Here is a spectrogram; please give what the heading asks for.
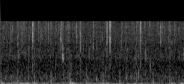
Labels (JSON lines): {"label": "biophony, crackle", "recorder": "SoundTrap 600"}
